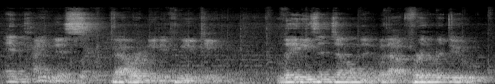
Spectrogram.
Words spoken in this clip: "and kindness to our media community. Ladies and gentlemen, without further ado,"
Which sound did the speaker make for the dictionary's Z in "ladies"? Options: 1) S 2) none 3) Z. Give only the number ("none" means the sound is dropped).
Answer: 3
